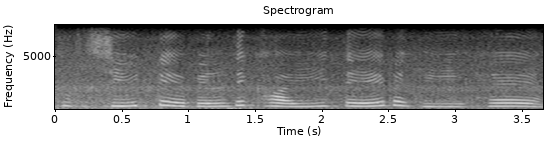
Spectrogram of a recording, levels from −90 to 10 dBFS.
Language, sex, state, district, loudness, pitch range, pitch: Hindi, female, Madhya Pradesh, Umaria, -14 LUFS, 285-330 Hz, 305 Hz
